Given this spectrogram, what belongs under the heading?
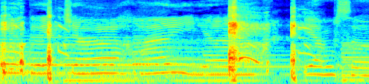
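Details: A child gives about four short, sharp acted coughs over steady background music, in a scene where a mother scolds the children for eating crackers.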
